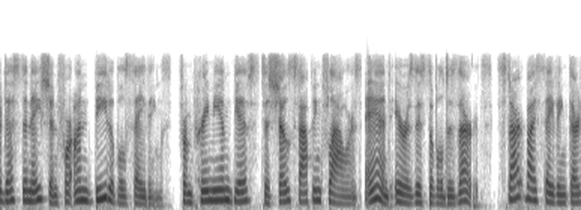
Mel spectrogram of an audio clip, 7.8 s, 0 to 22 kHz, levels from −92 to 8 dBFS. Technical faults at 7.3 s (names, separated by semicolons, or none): none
